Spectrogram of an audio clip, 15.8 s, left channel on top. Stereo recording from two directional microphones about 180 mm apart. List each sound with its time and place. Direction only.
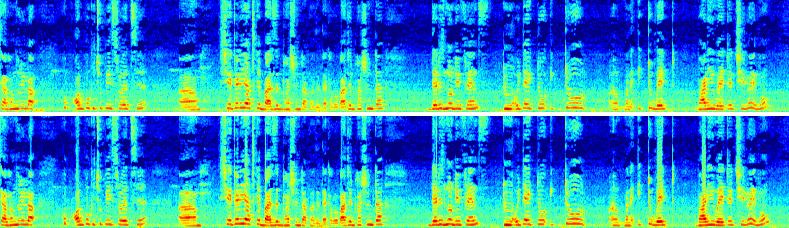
0.0 s a woman's voice: 50° right (ahead or behind)
8.6 s a woman's voice: 50° right (ahead or behind)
